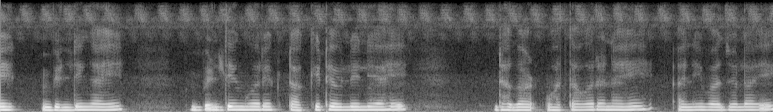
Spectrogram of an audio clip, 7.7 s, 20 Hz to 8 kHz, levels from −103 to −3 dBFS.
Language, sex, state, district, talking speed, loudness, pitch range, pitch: Marathi, female, Maharashtra, Solapur, 125 wpm, -18 LUFS, 200-215 Hz, 210 Hz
